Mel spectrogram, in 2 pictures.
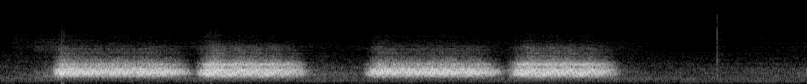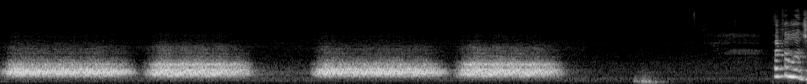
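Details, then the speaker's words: Bronchial breath sounds: loud, harsh, hollow breathing with expiration longer than inspiration and a clear pause between phases, as in lung consolidation. "here you could hear bronchial breath sound it loud harsh expiratory sound lasts longer than inspiratory one let's hear it"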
